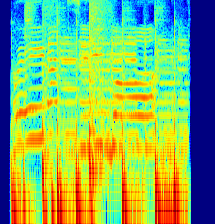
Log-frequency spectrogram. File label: Vocal Sample Raw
